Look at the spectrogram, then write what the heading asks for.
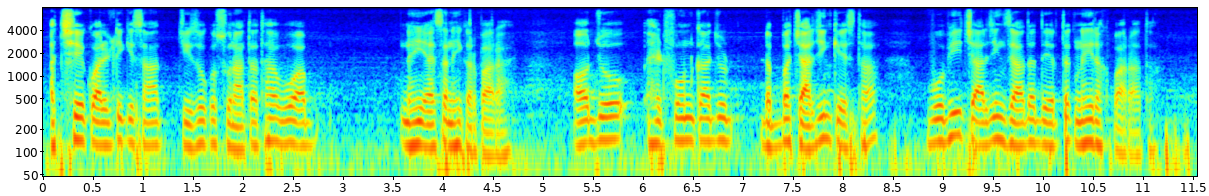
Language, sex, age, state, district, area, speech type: Urdu, male, 18-30, Uttar Pradesh, Siddharthnagar, rural, spontaneous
